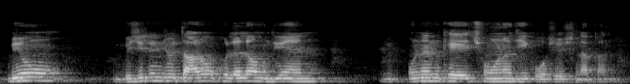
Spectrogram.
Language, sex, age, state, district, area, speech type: Sindhi, male, 45-60, Maharashtra, Mumbai Suburban, urban, spontaneous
